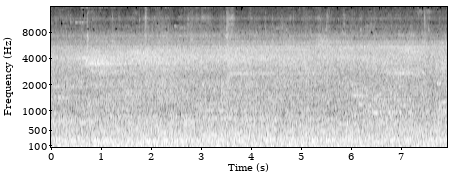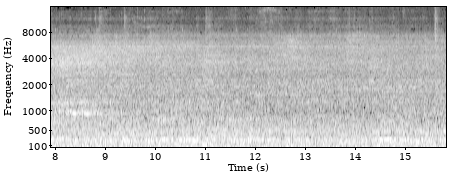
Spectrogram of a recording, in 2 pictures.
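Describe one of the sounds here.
Escalators hum steadily.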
